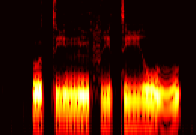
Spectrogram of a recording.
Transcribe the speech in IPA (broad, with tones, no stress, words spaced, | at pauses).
ʊ˦ti˦nĩ˦ fi˦tiː˦wu˨˦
